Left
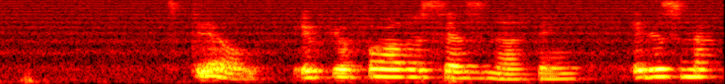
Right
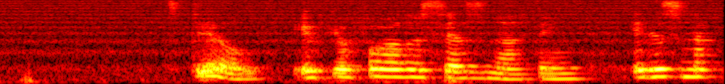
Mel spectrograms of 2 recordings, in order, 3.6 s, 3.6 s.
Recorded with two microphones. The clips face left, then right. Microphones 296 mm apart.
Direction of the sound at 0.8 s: 15° left (ahead or behind).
